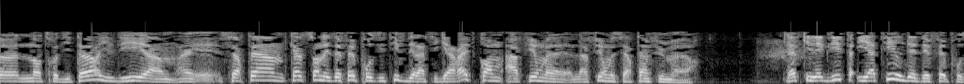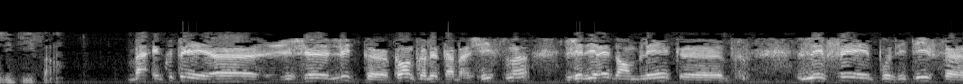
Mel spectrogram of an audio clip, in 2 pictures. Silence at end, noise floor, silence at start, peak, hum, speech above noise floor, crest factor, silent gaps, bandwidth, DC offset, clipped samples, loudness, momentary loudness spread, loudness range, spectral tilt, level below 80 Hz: 0 s; -50 dBFS; 0 s; 0 dBFS; none; 37 dB; 14 dB; none; 7.2 kHz; under 0.1%; under 0.1%; -12 LUFS; 9 LU; 4 LU; -7.5 dB/octave; -50 dBFS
